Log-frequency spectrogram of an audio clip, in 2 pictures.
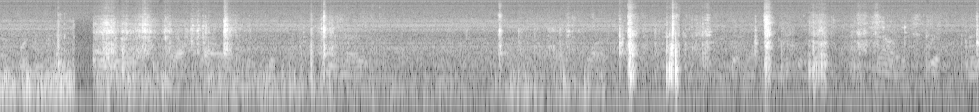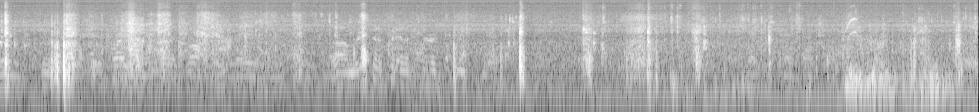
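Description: Boots crunch on snow.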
